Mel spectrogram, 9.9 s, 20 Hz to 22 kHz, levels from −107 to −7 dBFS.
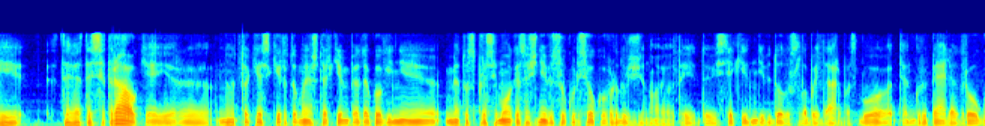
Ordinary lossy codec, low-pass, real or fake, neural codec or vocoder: AAC, 48 kbps; 7.2 kHz; real; none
